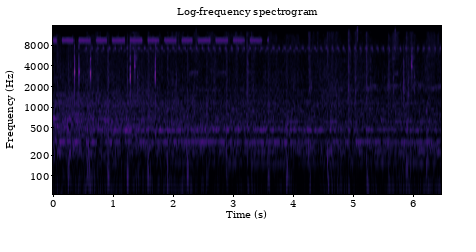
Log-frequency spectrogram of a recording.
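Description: Footsteps crunch slowly over grass and dirt.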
